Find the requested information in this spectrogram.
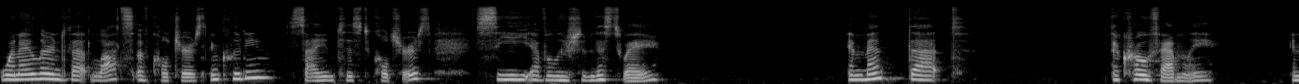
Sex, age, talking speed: female, 30-49, 95 wpm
